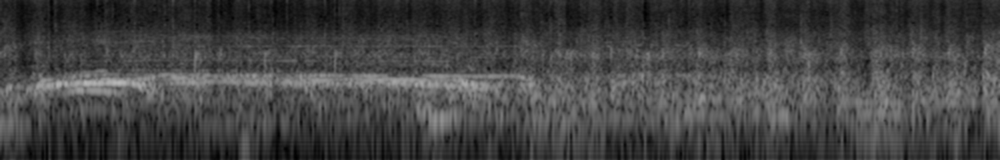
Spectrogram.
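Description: A crowd applauds steadily for several seconds, the clapping dense and unbroken, while cheers and a long high whistle rise above it early on before the noise settles into continued clapping.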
